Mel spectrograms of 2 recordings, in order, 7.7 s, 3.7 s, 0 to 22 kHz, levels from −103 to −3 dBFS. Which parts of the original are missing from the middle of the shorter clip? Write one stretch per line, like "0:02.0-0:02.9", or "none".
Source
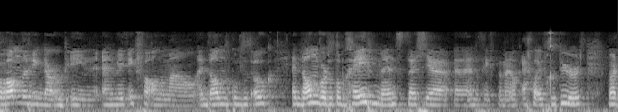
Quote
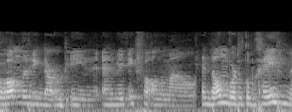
0:02.5-0:03.6

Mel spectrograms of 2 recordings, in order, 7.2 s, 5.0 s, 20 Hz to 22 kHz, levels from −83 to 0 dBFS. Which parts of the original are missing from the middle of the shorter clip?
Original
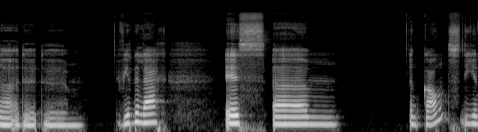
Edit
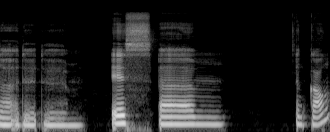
0:01.6-0:03.3

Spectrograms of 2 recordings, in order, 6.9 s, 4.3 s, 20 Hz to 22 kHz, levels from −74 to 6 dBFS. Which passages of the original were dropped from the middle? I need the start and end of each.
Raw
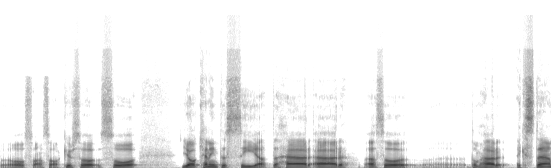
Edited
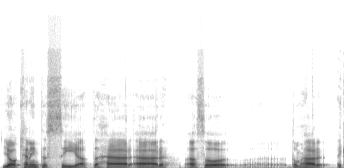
none

